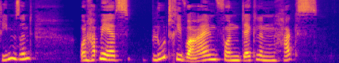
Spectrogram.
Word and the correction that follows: Hughes: oder wie auch immer der ausgesprochen wird, ähm, bestellt. – Hughes, würde ich mal sagen. – Declan, Declan Hughes. Declan Hughes. Sagst du?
